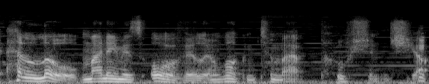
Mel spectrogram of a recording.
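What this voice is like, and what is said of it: Put-on southern accent. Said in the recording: “I'm trying to do Claire's southern accent.”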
